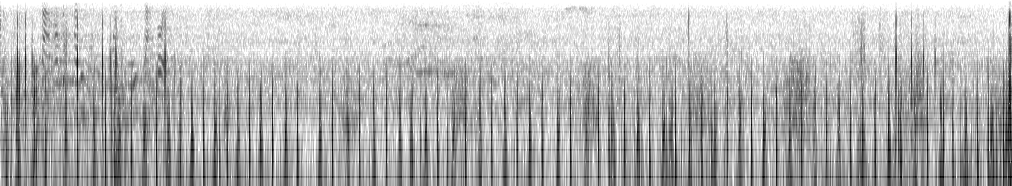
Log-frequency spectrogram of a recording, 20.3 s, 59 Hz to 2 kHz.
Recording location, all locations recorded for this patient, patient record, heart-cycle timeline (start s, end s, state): mitral valve (MV)
aortic valve (AV)+pulmonary valve (PV)+tricuspid valve (TV)+mitral valve (MV)
#Age: Child
#Sex: Male
#Height: 101.0 cm
#Weight: 16.8 kg
#Pregnancy status: False
#Murmur: Absent
#Murmur locations: nan
#Most audible location: nan
#Systolic murmur timing: nan
#Systolic murmur shape: nan
#Systolic murmur grading: nan
#Systolic murmur pitch: nan
#Systolic murmur quality: nan
#Diastolic murmur timing: nan
#Diastolic murmur shape: nan
#Diastolic murmur grading: nan
#Diastolic murmur pitch: nan
#Diastolic murmur quality: nan
#Outcome: Abnormal
#Campaign: 2015 screening campaign
0.00	3.66	unannotated
3.66	3.78	diastole
3.78	3.90	S1
3.90	4.02	systole
4.02	4.12	S2
4.12	4.24	diastole
4.24	4.36	S1
4.36	4.50	systole
4.50	4.58	S2
4.58	4.70	diastole
4.70	4.82	S1
4.82	4.94	systole
4.94	5.04	S2
5.04	5.18	diastole
5.18	5.28	S1
5.28	5.40	systole
5.40	5.50	S2
5.50	5.66	diastole
5.66	5.80	S1
5.80	6.04	systole
6.04	6.16	S2
6.16	6.36	diastole
6.36	6.48	S1
6.48	6.60	systole
6.60	6.70	S2
6.70	6.90	diastole
6.90	7.02	S1
7.02	7.14	systole
7.14	7.28	S2
7.28	7.44	diastole
7.44	7.54	S1
7.54	7.68	systole
7.68	7.78	S2
7.78	7.96	diastole
7.96	8.06	S1
8.06	8.18	systole
8.18	8.30	S2
8.30	8.44	diastole
8.44	8.58	S1
8.58	8.70	systole
8.70	8.82	S2
8.82	9.02	diastole
9.02	9.16	S1
9.16	9.28	systole
9.28	9.38	S2
9.38	9.54	diastole
9.54	9.66	S1
9.66	9.78	systole
9.78	9.88	S2
9.88	10.06	diastole
10.06	10.16	S1
10.16	10.28	systole
10.28	10.40	S2
10.40	10.56	diastole
10.56	10.66	S1
10.66	10.80	systole
10.80	10.90	S2
10.90	11.10	diastole
11.10	11.22	S1
11.22	11.36	systole
11.36	11.48	S2
11.48	11.68	diastole
11.68	11.82	S1
11.82	11.92	systole
11.92	12.00	S2
12.00	12.16	diastole
12.16	12.34	S1
12.34	12.46	systole
12.46	12.56	S2
12.56	12.70	diastole
12.70	12.84	S1
12.84	12.94	systole
12.94	13.06	S2
13.06	13.22	diastole
13.22	13.36	S1
13.36	13.46	systole
13.46	13.58	S2
13.58	13.76	diastole
13.76	13.90	S1
13.90	14.00	systole
14.00	14.10	S2
14.10	14.22	diastole
14.22	14.36	S1
14.36	14.48	systole
14.48	14.60	S2
14.60	14.74	diastole
14.74	14.88	S1
14.88	15.00	systole
15.00	15.10	S2
15.10	15.24	diastole
15.24	15.38	S1
15.38	15.50	systole
15.50	15.60	S2
15.60	15.74	diastole
15.74	15.92	S1
15.92	16.00	systole
16.00	16.10	S2
16.10	16.24	diastole
16.24	16.36	S1
16.36	16.48	systole
16.48	16.58	S2
16.58	16.74	diastole
16.74	16.86	S1
16.86	16.98	systole
16.98	17.08	S2
17.08	17.22	diastole
17.22	17.36	S1
17.36	17.46	systole
17.46	20.26	unannotated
